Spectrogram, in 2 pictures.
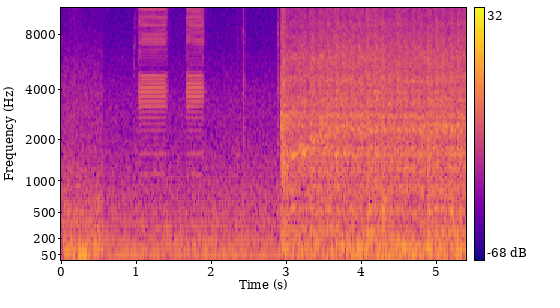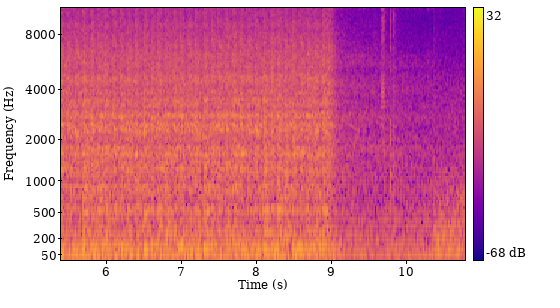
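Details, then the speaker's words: LS-swapped squarebody truck after engine wiring, first cranking with key on: starter churns engine at roughly three beats a second with an uneven, loping gallop, likely won't fire until tuned; cause undetermined. "I do not like the way it sounds sounds like it's got a little bit of a Gallop in there"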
